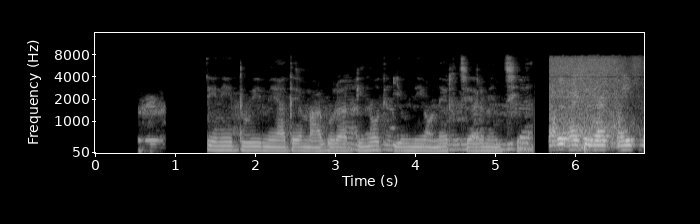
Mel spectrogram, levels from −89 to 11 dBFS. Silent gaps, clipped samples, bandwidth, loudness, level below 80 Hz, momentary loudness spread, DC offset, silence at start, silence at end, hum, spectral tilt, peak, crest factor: 5.56-5.66 s; under 0.1%; 8.2 kHz; -24 LUFS; -58 dBFS; 14 LU; under 0.1%; 0.55 s; 0 s; none; -6 dB/octave; -6 dBFS; 18 dB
